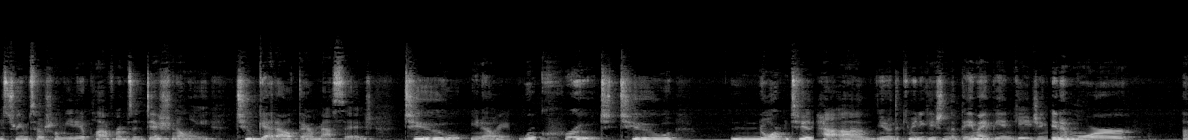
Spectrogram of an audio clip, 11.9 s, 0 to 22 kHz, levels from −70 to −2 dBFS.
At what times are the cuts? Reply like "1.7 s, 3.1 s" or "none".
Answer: 8.1 s, 10.5 s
